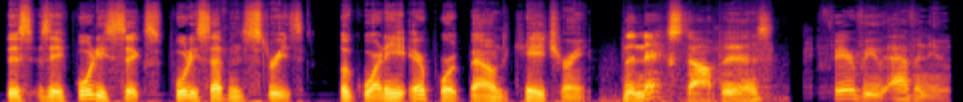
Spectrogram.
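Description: A man's voice: lowish voice, animated, moderate pace, no echo, clean studio sound. A man reading scripted subway station announcements in clipped, formal phrases, like an automated system.

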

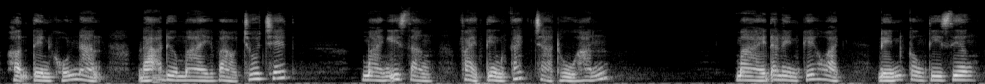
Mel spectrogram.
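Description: A woman narrating a dramatic audio story with a steady, even delivery. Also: fairly low pitch.

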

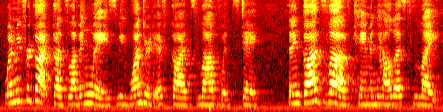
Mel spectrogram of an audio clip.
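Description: A middle-aged woman leading a children's church lesson, reading a story slowly, clearly and soothingly. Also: medium pitch. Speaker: children's ministry leader. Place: church room with a round table, indoors. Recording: echoey room, faint hum.

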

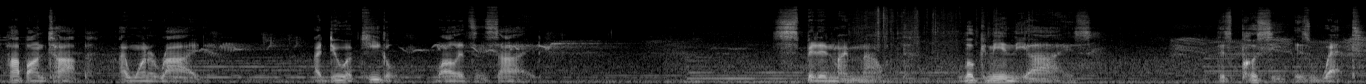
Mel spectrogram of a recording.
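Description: Outdoors among trees, a man in his forties gives an emphatic, theatrical, mock-dramatic reading of rap lyrics over background music. His voice is extremely low and slow, with frequent pauses.

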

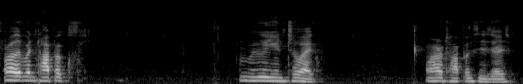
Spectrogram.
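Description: A woman's voice: sits low, normal speed. A woman vlogger chatting casually to viewers while eating, humming between bites. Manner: chats between bites with eating sounds and hums. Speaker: mukbang vlogger.

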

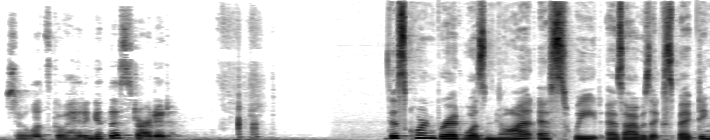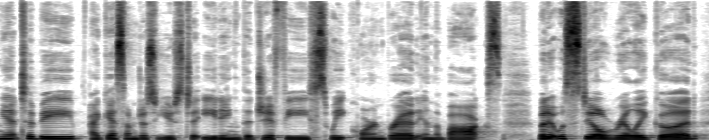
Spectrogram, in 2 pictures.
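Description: Cooking vlog host, woman, slightly low voice, friendly step-by-step delivery. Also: unhurried, darkish tone. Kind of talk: cook-along voice-over narration.

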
